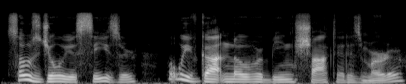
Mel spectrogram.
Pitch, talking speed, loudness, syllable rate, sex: 125 Hz, 175 wpm, -19 LUFS, 5.2 syllables/s, male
